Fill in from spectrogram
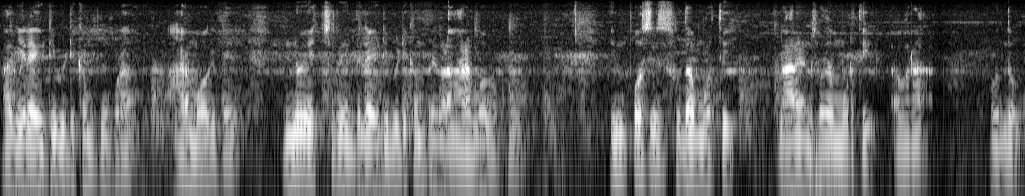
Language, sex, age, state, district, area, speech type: Kannada, male, 30-45, Karnataka, Mysore, urban, spontaneous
